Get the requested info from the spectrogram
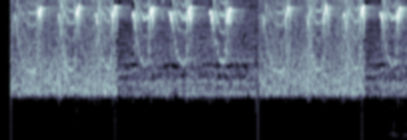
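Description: A bird chirping over and over, about three high, thin chirps a second, each a quick downward-and-back-up sweep.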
